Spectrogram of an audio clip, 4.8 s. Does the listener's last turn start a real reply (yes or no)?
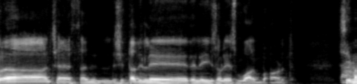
no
